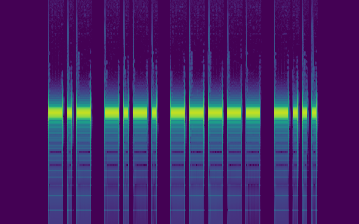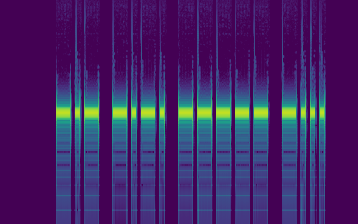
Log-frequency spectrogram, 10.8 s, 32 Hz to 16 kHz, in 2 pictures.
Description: Morse code, heard as a keyed tone, about 17 wpm, 700 Hz. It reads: KC0B KC0B
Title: USA Call Signs - 4 Characters - Repeated 2x - 17wpm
